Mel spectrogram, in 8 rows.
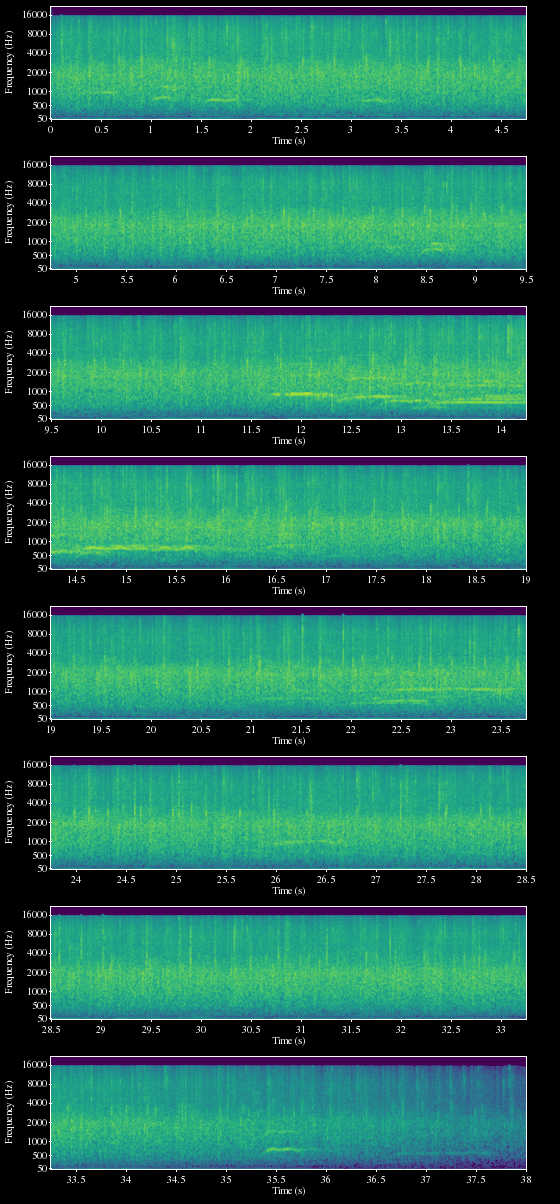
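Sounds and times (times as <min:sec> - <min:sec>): audience applauding: 0:00.0 - 0:38.0
voices cheering: 0:00.3 - 0:02.2, 0:07.8 - 0:09.1, 0:11.5 - 0:17.2, 0:20.8 - 0:24.0, 0:25.6 - 0:27.0, 0:35.3 - 0:37.6.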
